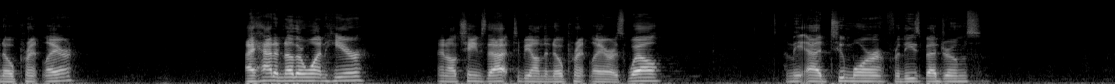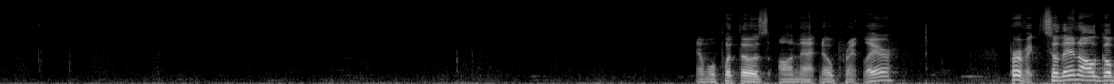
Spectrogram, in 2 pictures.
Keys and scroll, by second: 6.9 Escape, 11.8 Return, 20.4 Escape.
